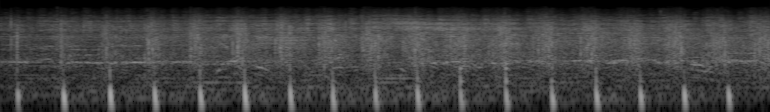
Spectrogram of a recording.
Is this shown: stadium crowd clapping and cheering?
yes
